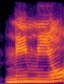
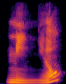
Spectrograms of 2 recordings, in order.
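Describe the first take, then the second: First: An n plus a clear i sound. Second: A single ñ sound with no i. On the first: "pasamos de decir niño" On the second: "a decir niño"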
